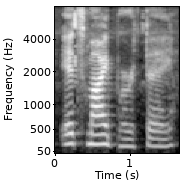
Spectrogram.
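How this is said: The pitch steps downward across the phrase. The speaker sounds depressed. The speaker calls it wrong. "Descending, I'm going down the stairs"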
